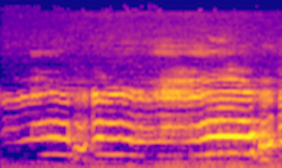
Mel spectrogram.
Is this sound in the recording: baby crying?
yes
